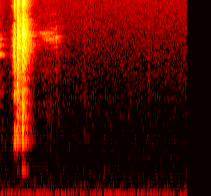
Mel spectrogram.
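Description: A quick computer mouse click, two close clicks about a quarter second in.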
